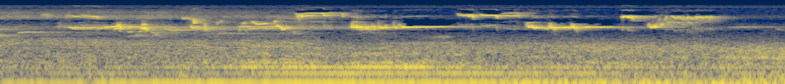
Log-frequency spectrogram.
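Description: European robin singing thin, high, tinkling phrases that rise and fall, delivered in a steady run of varied trills and whistles over a faint low hum.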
